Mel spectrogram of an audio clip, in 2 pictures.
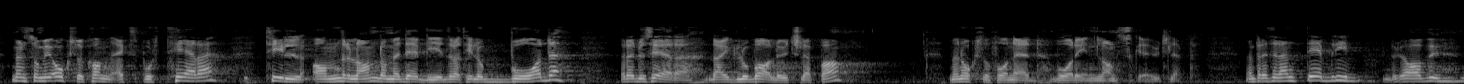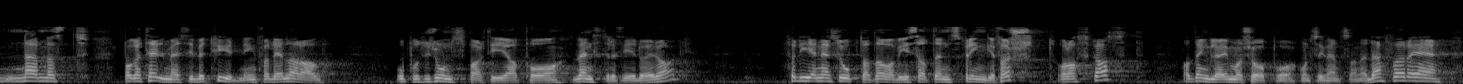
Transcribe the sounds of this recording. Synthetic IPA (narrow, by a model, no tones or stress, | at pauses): mɛnsɔmʋɪɔksɔkʰɑnɛ̰kspɔɾt̪ʰeːɾət̪ʰɪlɑnd̪ɾəlɑnd̪ɔmɛd̪ɛbiːd̪ɾɑːt̪ʰɪlɔboːd̪ə | ɾɛd̪ʉseːɾəd̪æɪɡlʊbɑːləʉːt̪ʂlɛpːɑ | mɛnɔksɔfoːneːd̪ʋoːɾəɪnlɑ̰nskə̰ʉ̰ːt̪ʂlɛ̰pː | mɛnpʰɾɛs̬ɪd̪ɛnt̪̚d̪ɛblɪɑːʋnæɾməst̪b̥ɑɡɑt̪ʰɛlmɛsɪbət̪ʰyːd̪nɪŋfɔɖeːlɑɾɑʋ | ʔʊpʊsɪʂuːnspʰɑɾt̪ʰiːɑpʰɔʋɛnst̪ɾəsiːd̪ɔɪd̪ɑːɡ | fɔɖiːdɛnæsɔʊp̚t̪ʰɑt̪ːɑʋɔʋiːsəɑt̪̚d̪ɛnspɾɪŋːəɾfœʂtɔ̰ɾɑskɑst̪ | ʔɑt̪̚d̪ɛnɡlœʏməɔʂoːpʰɔ̰kʊnsəkʰʋɛnsɑ̰nəd̪æɾfɔɾɛ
